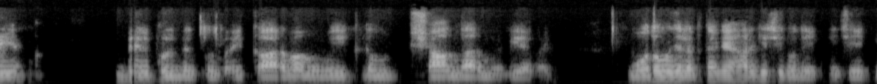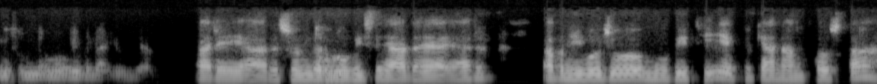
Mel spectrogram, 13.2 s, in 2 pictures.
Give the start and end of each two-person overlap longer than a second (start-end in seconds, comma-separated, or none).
none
